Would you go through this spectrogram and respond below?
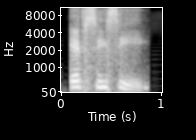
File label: "FCC", Indian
